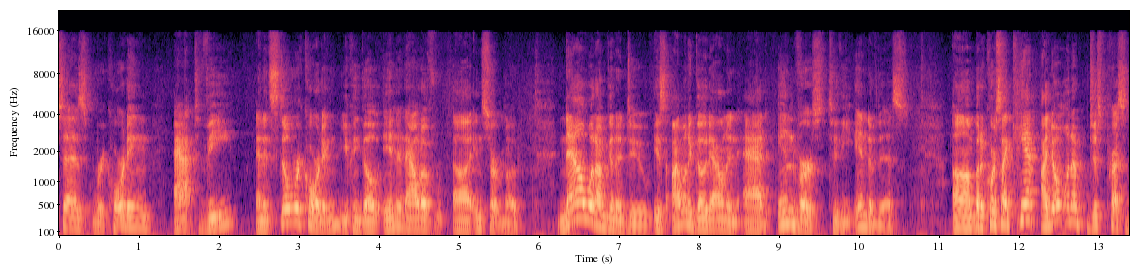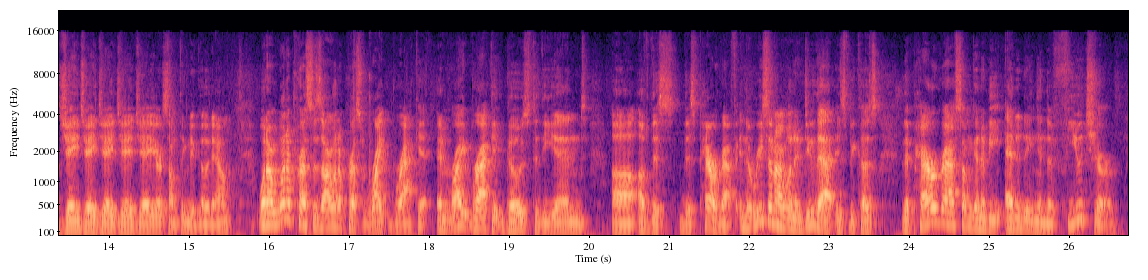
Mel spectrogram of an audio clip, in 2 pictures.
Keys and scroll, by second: 16.8 }.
